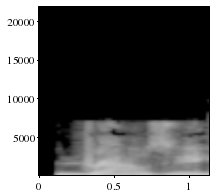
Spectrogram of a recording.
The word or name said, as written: drowsihead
